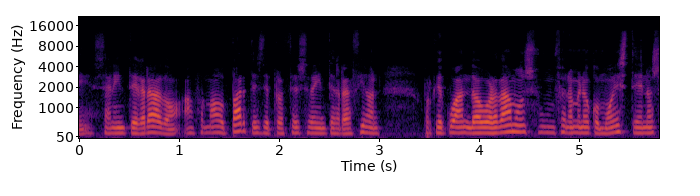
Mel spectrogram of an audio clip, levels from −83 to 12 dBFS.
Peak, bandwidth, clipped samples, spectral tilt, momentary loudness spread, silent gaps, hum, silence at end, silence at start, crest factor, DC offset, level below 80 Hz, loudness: -12 dBFS; 14 kHz; under 0.1%; -6.5 dB/octave; 11 LU; none; none; 0 s; 0 s; 18 dB; under 0.1%; -66 dBFS; -30 LUFS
